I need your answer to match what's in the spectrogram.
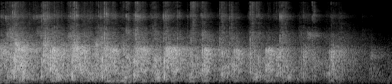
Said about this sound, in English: This morning, I'd like to give special honor to our praise and worship team. I think you deserve a round of applause.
